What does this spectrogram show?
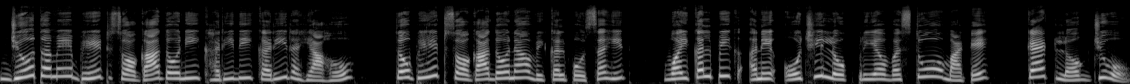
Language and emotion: Gujarati, neutral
